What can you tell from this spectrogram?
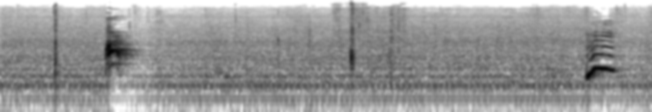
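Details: Playful Yorkshire Terrier puppies going wild; a single sharp bark early, a few faint clicks, then a short rising yip near the end over a low room hum.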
